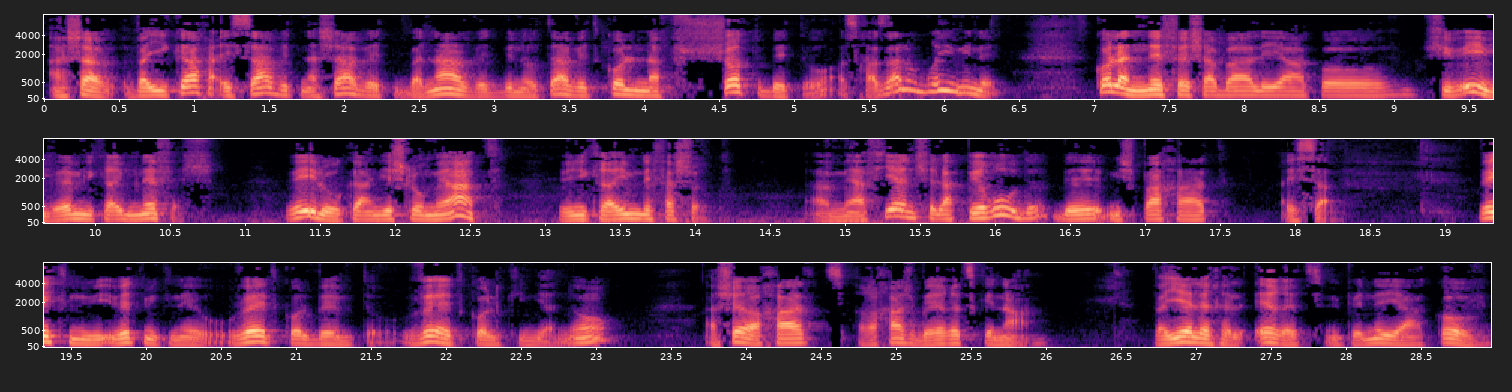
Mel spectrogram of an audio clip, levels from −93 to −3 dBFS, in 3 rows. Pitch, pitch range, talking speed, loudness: 115 Hz, 100-130 Hz, 115 wpm, -25 LUFS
